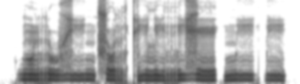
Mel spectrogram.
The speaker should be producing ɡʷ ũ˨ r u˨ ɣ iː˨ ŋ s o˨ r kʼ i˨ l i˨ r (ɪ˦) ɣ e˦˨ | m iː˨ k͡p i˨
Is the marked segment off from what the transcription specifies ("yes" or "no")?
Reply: yes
